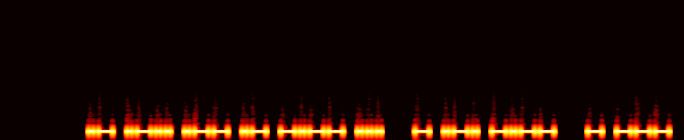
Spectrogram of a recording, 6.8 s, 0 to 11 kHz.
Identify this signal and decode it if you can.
Morse code, heard as a keyed tone, about 25 wpm, 700 Hz. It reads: ALWAYS TRY TO
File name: practice / 25wpm / Sentences with 2-Word Phrases - 25wpm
